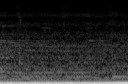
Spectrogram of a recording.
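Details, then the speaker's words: Dodge Journey 3.6 engine after repair of valve-tapping noise: worn camshaft reconditioned and 4 faulty rocker arms replaced; smooth even low idle rumble, no valvetrain ticking, oil pressure monitored fine, engine running clean. "em qualquer coisa tá funcionando já não existe mais o barulho de batida de válvula funcionando redondinho"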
